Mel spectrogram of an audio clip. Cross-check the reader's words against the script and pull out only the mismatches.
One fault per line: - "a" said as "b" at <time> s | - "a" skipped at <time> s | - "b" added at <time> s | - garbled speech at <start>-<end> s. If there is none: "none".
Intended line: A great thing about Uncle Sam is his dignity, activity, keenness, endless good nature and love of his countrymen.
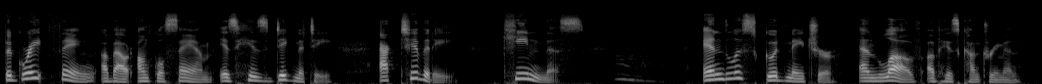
- "A" said as "The" at 0.0 s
